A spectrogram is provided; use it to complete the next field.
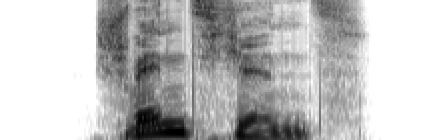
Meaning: genitive of Schwänzchen
- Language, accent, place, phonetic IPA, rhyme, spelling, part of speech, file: German, Germany, Berlin, [ˈʃvɛnt͡sçəns], -ɛnt͡sçəns, Schwänzchens, noun, De-Schwänzchens.ogg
